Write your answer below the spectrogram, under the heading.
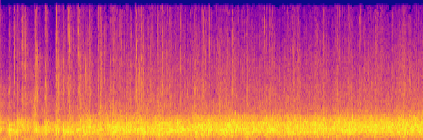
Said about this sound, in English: Good applause there.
